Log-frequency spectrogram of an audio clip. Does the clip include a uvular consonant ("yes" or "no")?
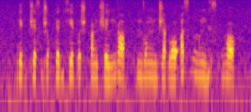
no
